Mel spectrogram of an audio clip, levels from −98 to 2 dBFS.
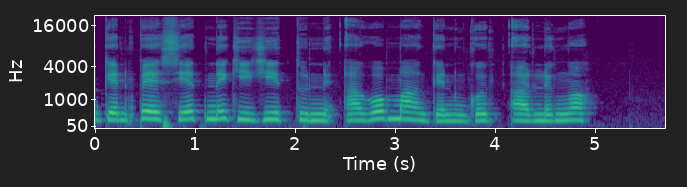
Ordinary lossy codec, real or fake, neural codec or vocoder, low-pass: none; real; none; none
